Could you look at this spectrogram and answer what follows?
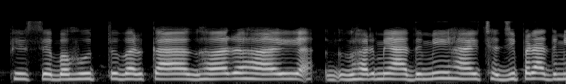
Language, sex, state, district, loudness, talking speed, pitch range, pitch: Bajjika, female, Bihar, Vaishali, -19 LUFS, 150 wpm, 240-255 Hz, 250 Hz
